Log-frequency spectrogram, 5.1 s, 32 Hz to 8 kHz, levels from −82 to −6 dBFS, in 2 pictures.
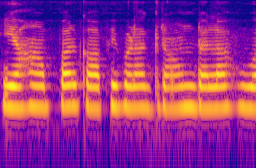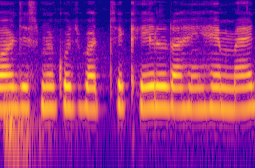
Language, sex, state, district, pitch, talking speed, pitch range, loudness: Hindi, female, Uttarakhand, Tehri Garhwal, 230 Hz, 190 wpm, 225-235 Hz, -17 LUFS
